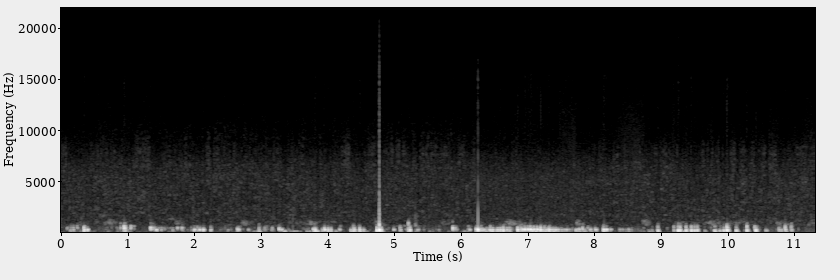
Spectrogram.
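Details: Fit male's abdomen heard through a stethoscope while he digests a mixed meal; frequent gurgling and rumbling bursts with brief pauses: active bowel sounds.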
